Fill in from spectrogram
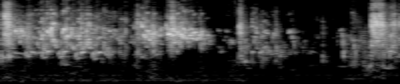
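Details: Pet budgies chattering happily, a loud dense burst of raspy warbles fading into scattered chirps and clicks, then a final loud squawk.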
